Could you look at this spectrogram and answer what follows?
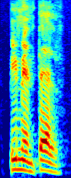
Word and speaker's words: Pimentel: Pimentel.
